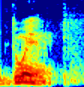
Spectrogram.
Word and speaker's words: Duane: Look at the spelling. D U A N E. Dwayne pronounced as Dwayne.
